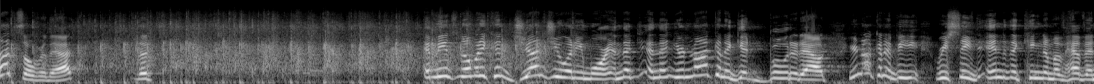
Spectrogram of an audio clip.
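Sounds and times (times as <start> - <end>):
audience clapping: 0.0 - 5.9
speech: 0.2 - 1.8, 4.2 - 10.9.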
